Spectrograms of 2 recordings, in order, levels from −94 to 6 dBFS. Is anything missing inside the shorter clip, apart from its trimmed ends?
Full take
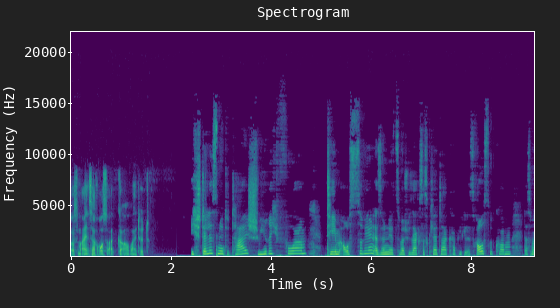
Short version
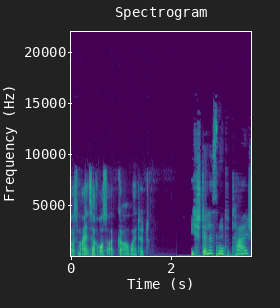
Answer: no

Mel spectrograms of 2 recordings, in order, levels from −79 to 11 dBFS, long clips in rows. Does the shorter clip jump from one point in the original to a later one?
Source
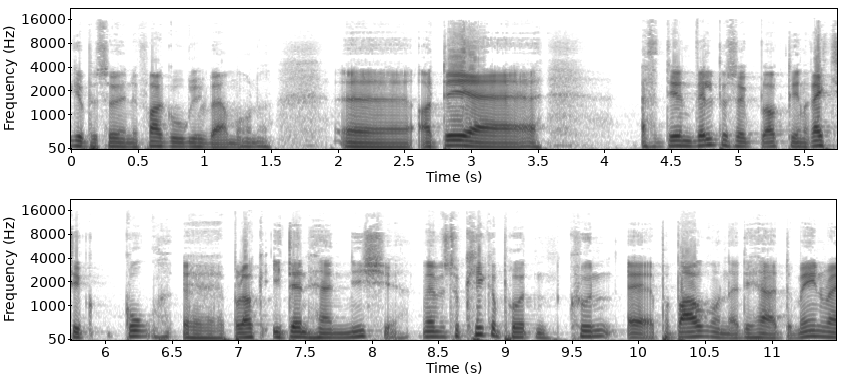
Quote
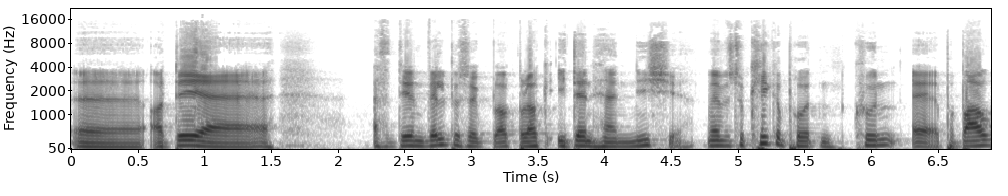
yes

